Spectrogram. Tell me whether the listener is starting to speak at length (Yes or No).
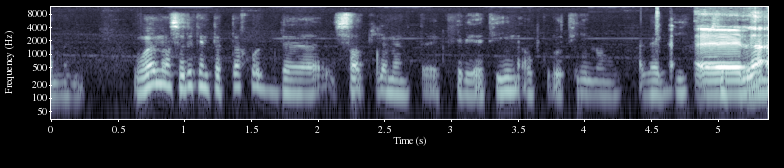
Yes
